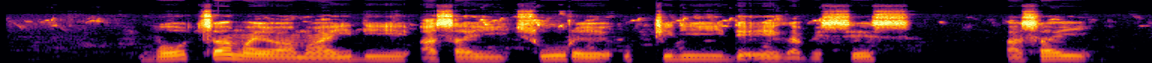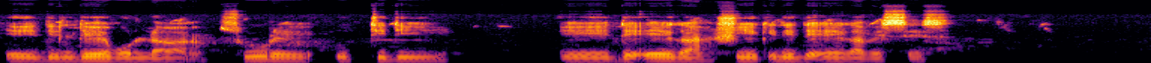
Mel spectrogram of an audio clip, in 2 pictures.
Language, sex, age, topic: Gamo, male, 18-24, government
